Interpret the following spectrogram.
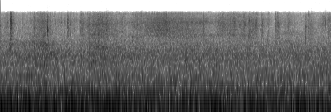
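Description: Steady outdoor background noise with faint rustling and light taps of the camera being moved and handled; no clear impact.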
